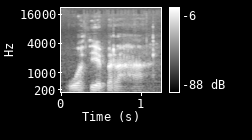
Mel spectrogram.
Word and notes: wodyperaha: Aneityum

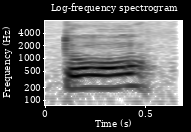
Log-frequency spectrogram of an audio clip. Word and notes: too: Xyzyl

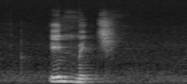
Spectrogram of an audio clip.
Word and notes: Ihnmich: Ishir; Chamacoco

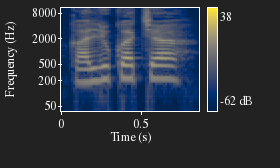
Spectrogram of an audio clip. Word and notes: kafu-kaca: apatani

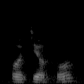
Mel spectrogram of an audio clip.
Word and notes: fotyofo: Aneityum

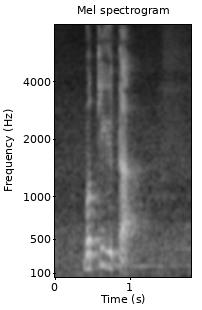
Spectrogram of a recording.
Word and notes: Botikyta: Ishir Chamacoco

